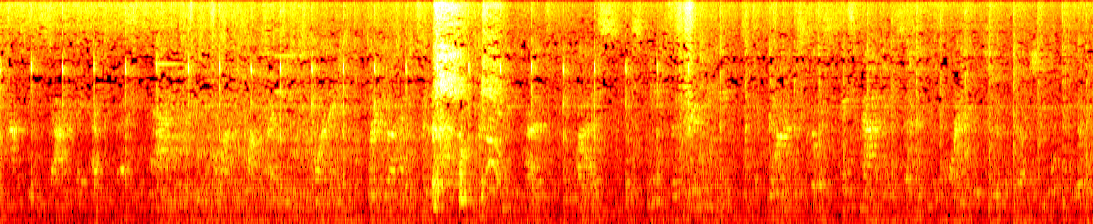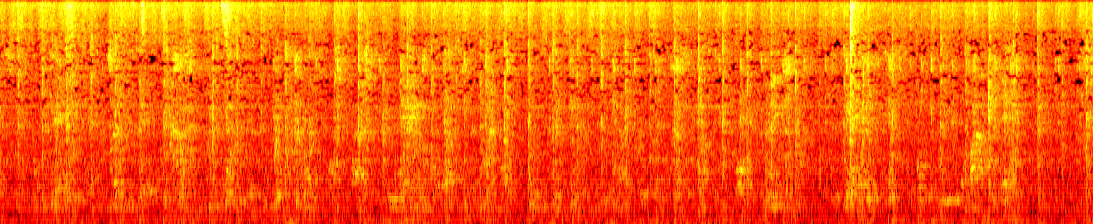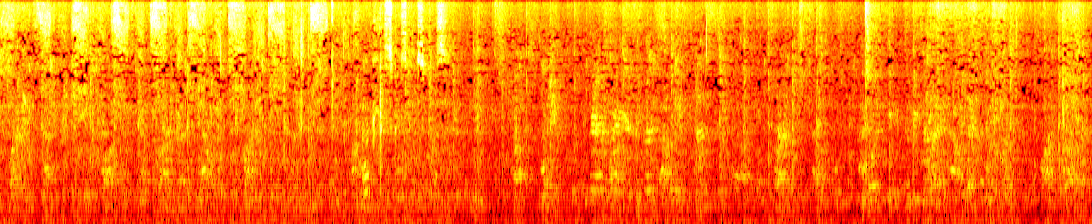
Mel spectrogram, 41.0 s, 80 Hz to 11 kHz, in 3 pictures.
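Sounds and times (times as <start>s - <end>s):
indistinct voices talking: 27.0s - 34.5s.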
